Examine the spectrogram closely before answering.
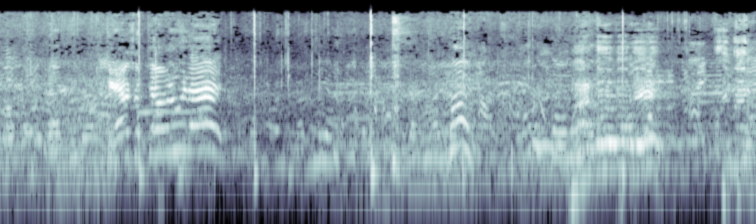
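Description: A large crowd chatters and calls out outdoors.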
